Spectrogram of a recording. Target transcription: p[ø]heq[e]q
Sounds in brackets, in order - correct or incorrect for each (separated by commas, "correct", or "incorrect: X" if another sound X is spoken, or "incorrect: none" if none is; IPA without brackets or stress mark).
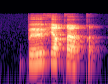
correct, incorrect: i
